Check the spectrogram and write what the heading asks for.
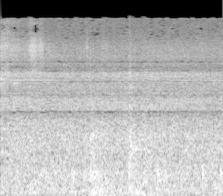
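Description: Steady road noise inside a moving van's cabin: tyre and engine rumble as it drives along.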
